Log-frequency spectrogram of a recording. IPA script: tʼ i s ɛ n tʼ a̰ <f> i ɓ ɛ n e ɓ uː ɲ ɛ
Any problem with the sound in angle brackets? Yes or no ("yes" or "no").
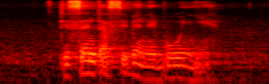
yes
